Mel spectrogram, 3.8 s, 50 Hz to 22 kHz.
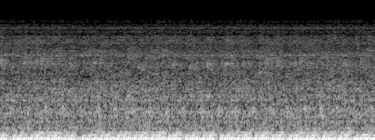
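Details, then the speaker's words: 1974 International pickup, sat for years, with its float bowl primed with gas and Seafoam added, and transmission fluid about a quart low: deep, slow, slightly uneven idle that keeps running only with vise grips holding the choke closed. "well got the old uh vice grips on the choke so see if we can keep it running long enough to check the transmission fluid"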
